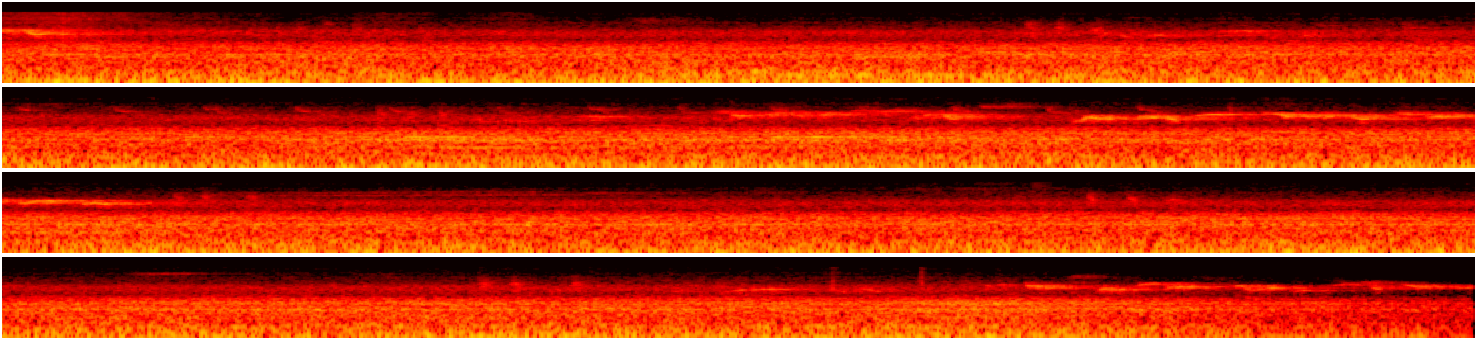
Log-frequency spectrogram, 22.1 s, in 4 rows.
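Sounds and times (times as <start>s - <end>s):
small birds chirping: 0.0s - 1.6s, 3.8s - 13.4s, 18.3s - 22.0s.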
